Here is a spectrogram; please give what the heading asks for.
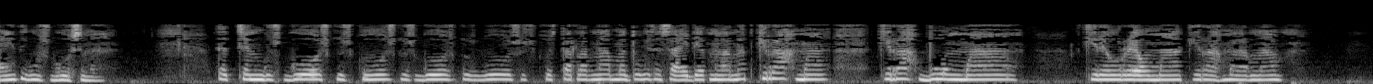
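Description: From start to end the speech has nothing above 6.6 kHz, a flat ceiling on a spectrogram, with smeared, watery detail below it. This is likely low-bitrate audio saved at a high bitrate: a heavily compressed encode re-saved as large MP3, which cannot restore what was lost.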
